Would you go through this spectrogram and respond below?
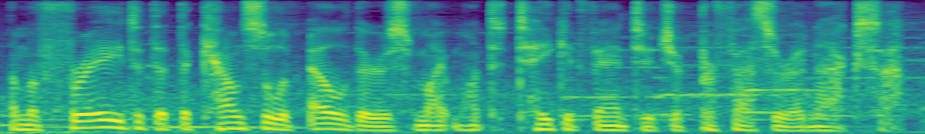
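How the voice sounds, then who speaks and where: An actor playing a gentle, earnest warrior who speaks politely and formally in a video game story. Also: male voice, on the low side, lively intonation, a little fast, music in the background, close to an everyday voice. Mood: earnest, concerned. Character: gentle, earnest male warrior worried for his comrades.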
